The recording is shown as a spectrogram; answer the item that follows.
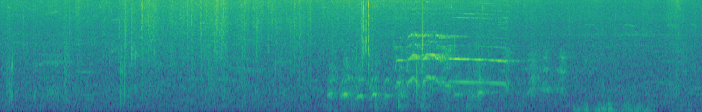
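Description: A rooster crowing once, starting about five seconds in and lasting nearly three seconds, ending in a long held note.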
